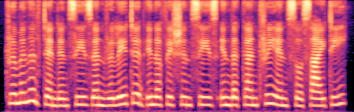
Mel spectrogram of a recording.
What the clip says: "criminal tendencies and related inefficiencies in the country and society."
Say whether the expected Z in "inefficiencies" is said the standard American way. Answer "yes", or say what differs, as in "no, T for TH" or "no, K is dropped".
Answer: yes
